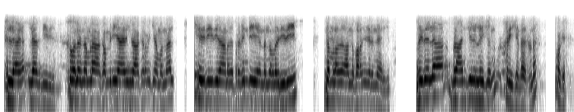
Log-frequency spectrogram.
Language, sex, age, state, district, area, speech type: Malayalam, male, 45-60, Kerala, Alappuzha, rural, conversation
